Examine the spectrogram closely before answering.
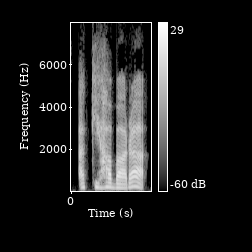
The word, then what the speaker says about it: Akihabara: Mi, you can help me with pronunciation. Shinjuku Harajuku Shibuya Scramble Planet Akihabara Museum of Akihabara.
